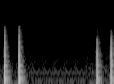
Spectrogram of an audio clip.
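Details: Dull percussion note (hepatic dullness).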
